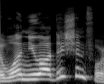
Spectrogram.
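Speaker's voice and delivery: bad put-on Russian accent, very high-pitched. Retelling how she heard she got the part, in a bad Russian accent. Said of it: "trying to do her bad Russian accent".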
